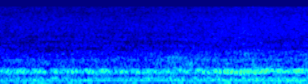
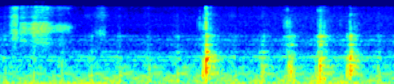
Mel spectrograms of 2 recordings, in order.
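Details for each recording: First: Ceiling fan after its noise, worse at the blades, was repaired without changing the bearing: faint, even low hum with no rubbing, clicking or grinding; fan now runs smoothly and silently. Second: Running ceiling fan gives uneven clicks and knocks over a faint hum, louder at the blades; worn bearing seat, fixed without replacing the bearing.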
